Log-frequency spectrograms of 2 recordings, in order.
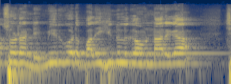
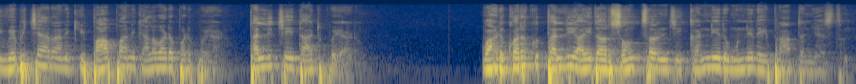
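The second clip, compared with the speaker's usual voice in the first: low, soft, solemn storytelling; subdued sermon testimony; hushed story narration; 8 semitones lower, 5 dB quieter than usual. A narrator's reading. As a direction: tell it gravely, with long pauses. Tells a sad testimony story.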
